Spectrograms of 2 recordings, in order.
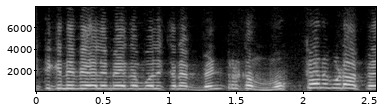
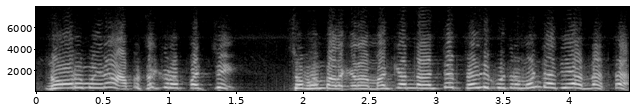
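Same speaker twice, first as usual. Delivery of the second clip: angry master's scold, pitched high; scolding higher; 5 semitones higher than usual. Acted. Master scolding servant about missing corpse, angry and high. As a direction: snap at the servant, voice up.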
